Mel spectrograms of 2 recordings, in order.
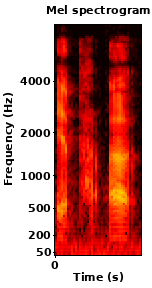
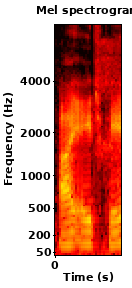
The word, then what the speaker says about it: IHP: Ip. Yeah, you don't pronounce the individual letters.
